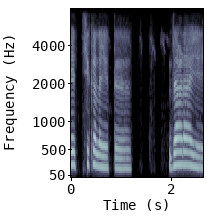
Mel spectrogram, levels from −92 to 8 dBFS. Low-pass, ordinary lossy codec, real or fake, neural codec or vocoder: 7.2 kHz; none; fake; vocoder, 22.05 kHz, 80 mel bands, WaveNeXt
